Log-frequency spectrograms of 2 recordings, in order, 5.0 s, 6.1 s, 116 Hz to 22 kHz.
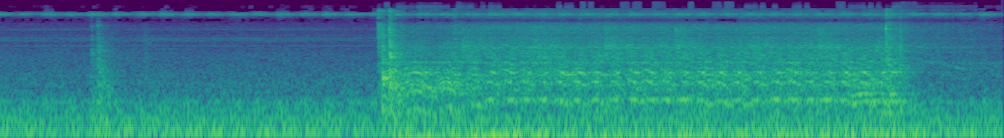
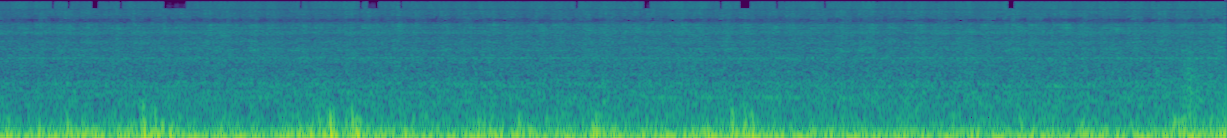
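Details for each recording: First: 1972 Corvette C3 small-block Chevy, first start after rebuild: starter spins the engine evenly about four turns a second but it never fires; no fuel reaching the carburetor, though cranking began pumping gas from the tank. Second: 1972 Corvette C3 small-block V8 after rebuild, idling after flooded carburetor and intake were dried out and base timing and dwell set: steady, even low rumble with a smooth regular beat, no misses or knocks; healthy idle.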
